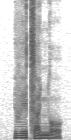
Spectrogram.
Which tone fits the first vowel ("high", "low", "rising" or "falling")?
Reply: high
